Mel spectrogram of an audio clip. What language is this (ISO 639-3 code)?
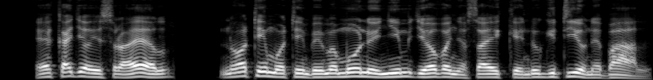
luo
